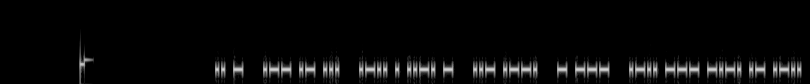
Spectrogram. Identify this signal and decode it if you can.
Morse code, heard as a keyed tone, about 37 wpm, 700 Hz. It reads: IT WAS LEFT UP TO LOCAL
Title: Sentences from Top 1000 Words - Review Part 4 - 40wpm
